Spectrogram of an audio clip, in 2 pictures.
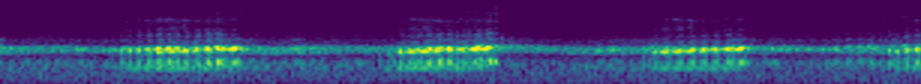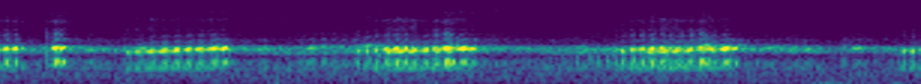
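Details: Southern Oregon Pacific chorus frogs: loud, grating two-note croaks that rise at the end, repeated in bursts about every second, with a couple of faint clicks between calls.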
